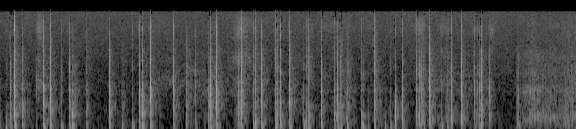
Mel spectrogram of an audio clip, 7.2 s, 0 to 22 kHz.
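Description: Long painted nails tap quickly on a hollow, smooth-surfaced pink faux leather backpack, making about 38 short, dull, low taps with almost no ring. The taps come in uneven bursts, then give way to a soft, steady rustle for the last second.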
